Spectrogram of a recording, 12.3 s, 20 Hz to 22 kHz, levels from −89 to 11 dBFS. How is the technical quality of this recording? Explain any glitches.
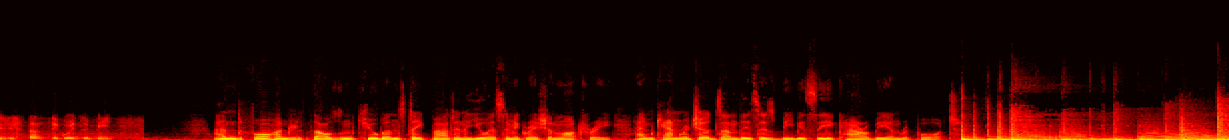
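The recording has one clear glitch, repeated packet loss (robotic sound), from 2.29 to 3.52 s. Six lost or late packets, the longest gap 58 ms, were each patched by extending the preceding sound, concealing about 15% of that stretch. Unlike a single dropout, the holes recur closely, giving a choppy, robotic texture.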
